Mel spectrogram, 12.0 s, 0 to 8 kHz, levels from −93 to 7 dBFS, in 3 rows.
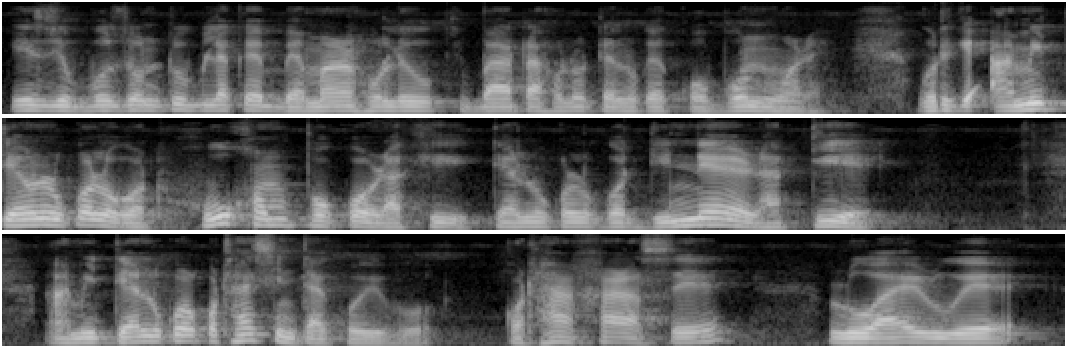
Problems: background sounds at intervals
